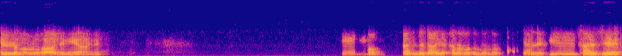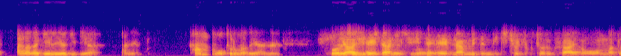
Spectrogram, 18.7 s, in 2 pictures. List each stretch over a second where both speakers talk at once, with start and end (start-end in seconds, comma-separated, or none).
14.4-15.9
